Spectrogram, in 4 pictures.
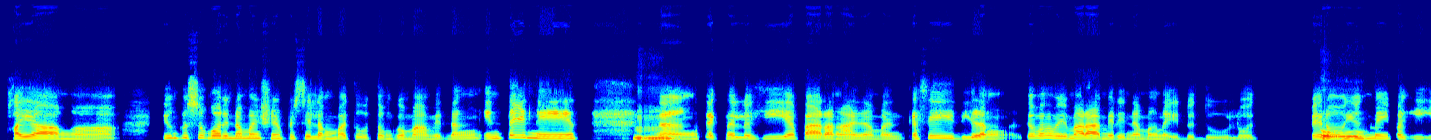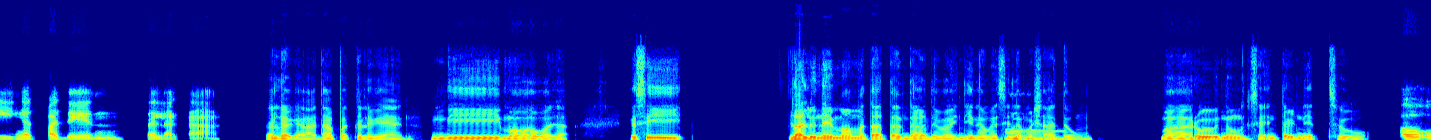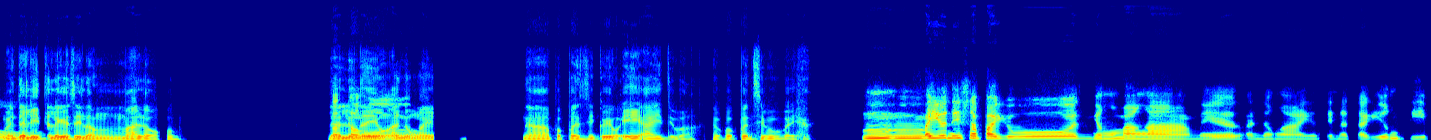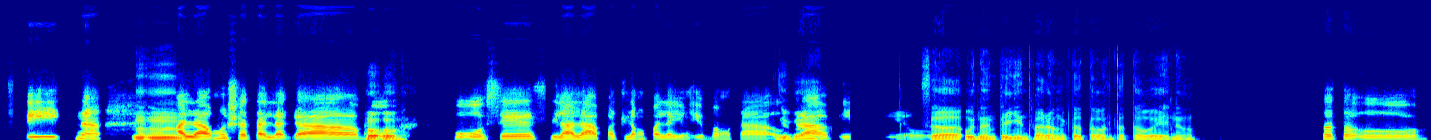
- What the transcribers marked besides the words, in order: static; distorted speech; drawn out: "yun"; in English: "deep fake"
- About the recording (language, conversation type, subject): Filipino, unstructured, Ano ang mga alalahanin mo tungkol sa seguridad sa internet?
